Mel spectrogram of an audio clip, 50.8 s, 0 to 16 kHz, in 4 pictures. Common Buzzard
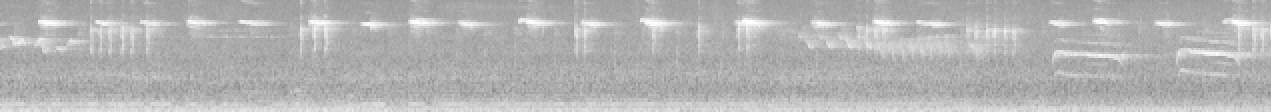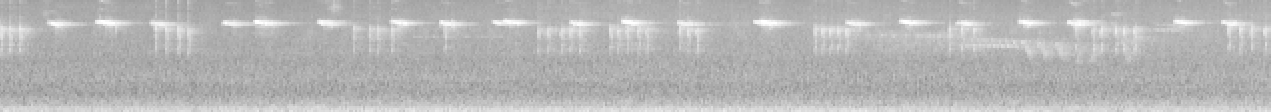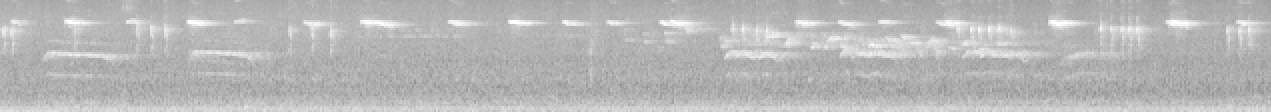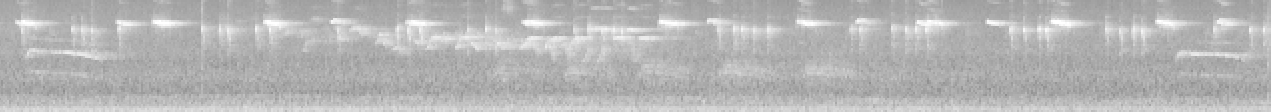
43.0 47.6

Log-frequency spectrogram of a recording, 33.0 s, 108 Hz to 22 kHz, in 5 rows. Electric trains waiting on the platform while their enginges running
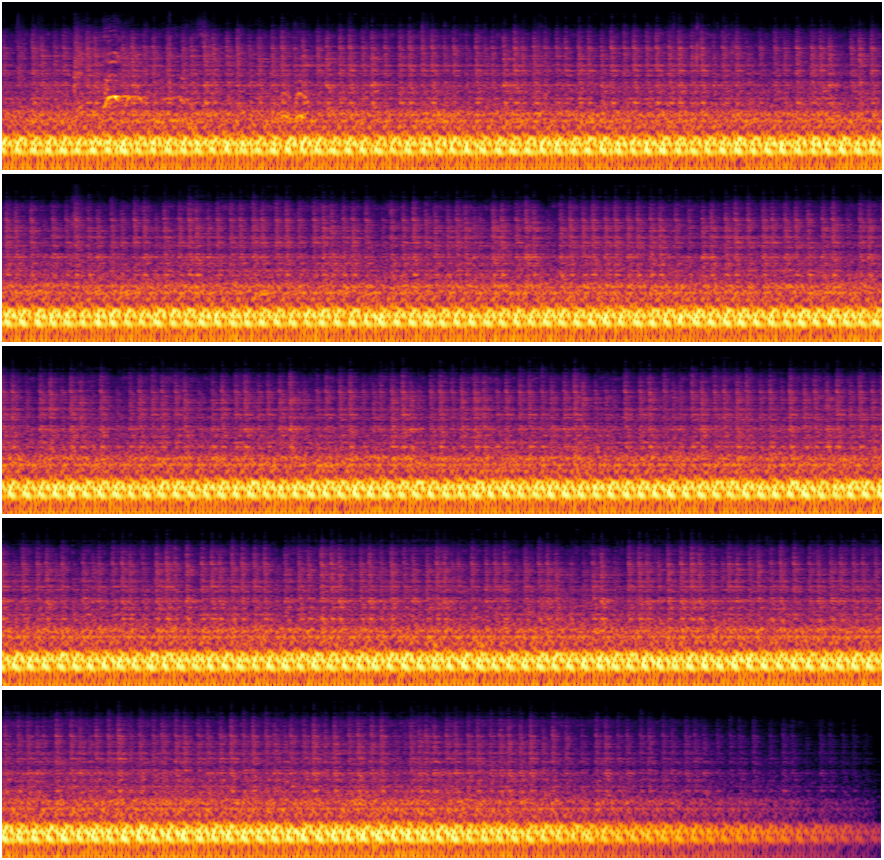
0.1 4.6

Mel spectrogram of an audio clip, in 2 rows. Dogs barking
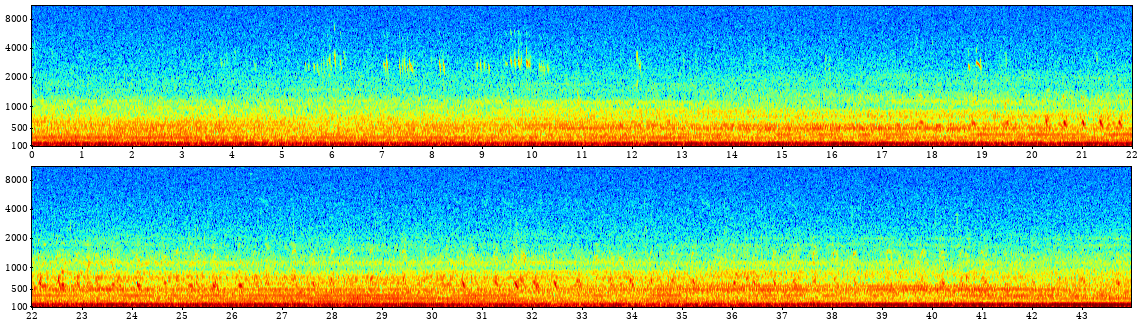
21.3 29.6, 30.2 35.3

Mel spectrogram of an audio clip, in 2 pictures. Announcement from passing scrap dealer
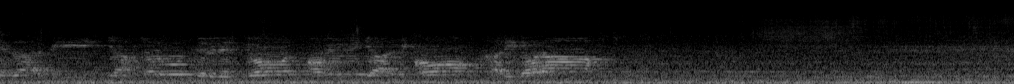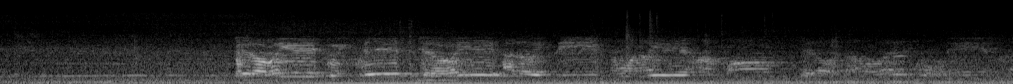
12.5 20.1

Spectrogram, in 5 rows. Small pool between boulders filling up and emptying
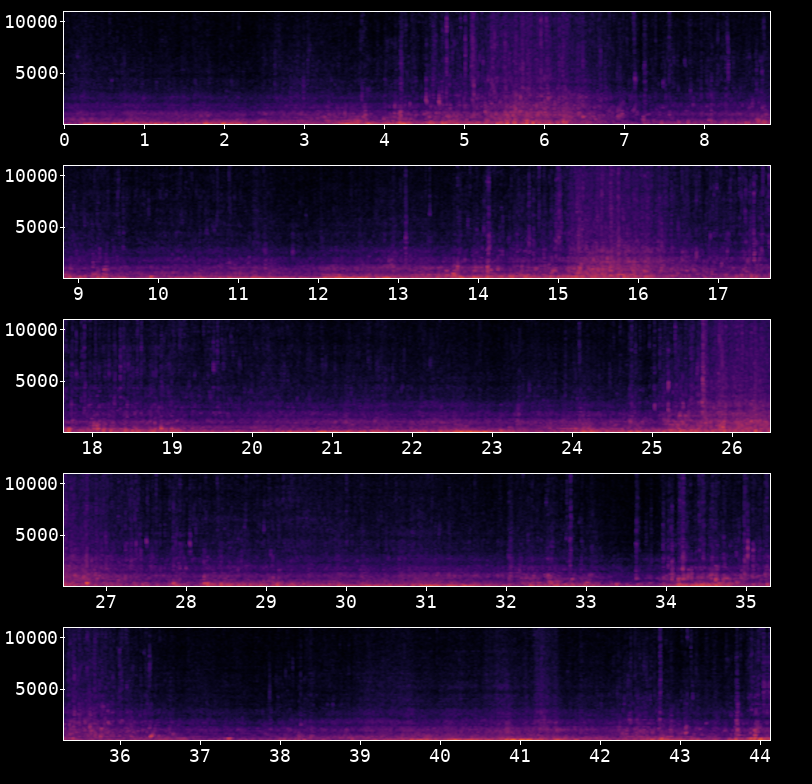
24.6 44.1

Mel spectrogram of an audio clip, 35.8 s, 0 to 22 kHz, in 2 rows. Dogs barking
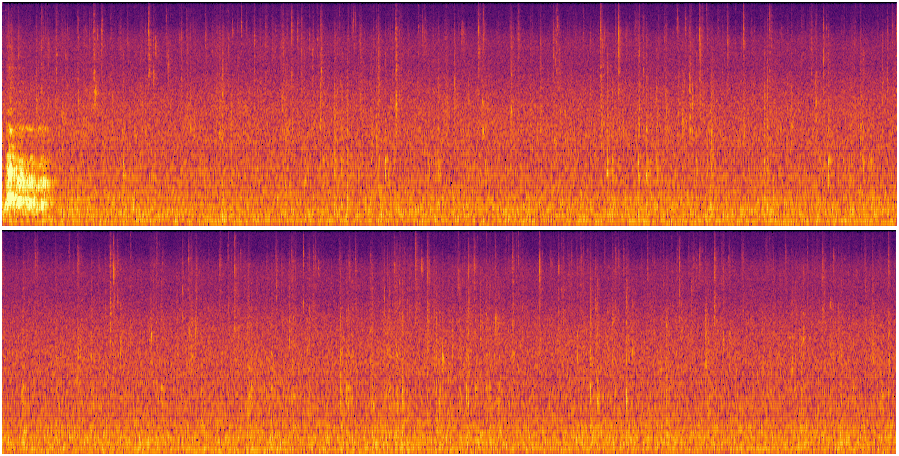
0.0 1.5

